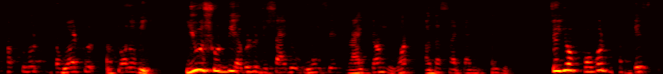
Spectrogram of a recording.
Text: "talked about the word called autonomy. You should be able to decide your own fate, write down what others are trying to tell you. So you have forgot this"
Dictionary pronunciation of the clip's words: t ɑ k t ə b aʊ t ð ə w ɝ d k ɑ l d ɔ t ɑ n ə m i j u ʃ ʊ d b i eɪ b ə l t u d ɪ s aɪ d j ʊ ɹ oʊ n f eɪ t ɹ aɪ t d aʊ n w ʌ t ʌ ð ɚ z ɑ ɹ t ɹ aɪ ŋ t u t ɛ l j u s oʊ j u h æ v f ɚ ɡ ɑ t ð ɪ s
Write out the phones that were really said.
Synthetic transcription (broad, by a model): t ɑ k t ə b aʊ t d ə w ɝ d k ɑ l ɔ t ɑ n ə m i j u ʃ ʊ d b i eɪ b ə l t u d ɪ s aɪ d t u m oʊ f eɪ t ɹ aɪ t d aʊ n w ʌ t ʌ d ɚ s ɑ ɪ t aɪ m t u t ɛ l j u s oʊ j u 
